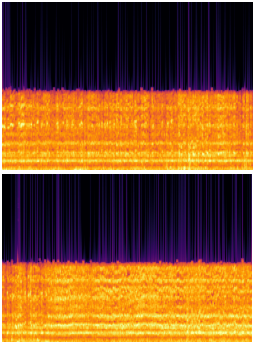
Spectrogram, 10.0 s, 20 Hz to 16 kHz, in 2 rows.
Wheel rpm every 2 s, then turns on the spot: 230, 230, 240, 220, 200.
none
